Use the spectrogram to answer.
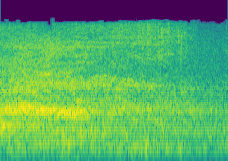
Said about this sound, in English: Um, I see a car, I see light. So there's a car, so I'll pause.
